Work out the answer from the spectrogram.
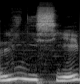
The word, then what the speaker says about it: initié: Но в слове, например, l'initié буква Т читается как С, потому что это слово образовано от глагола initier.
